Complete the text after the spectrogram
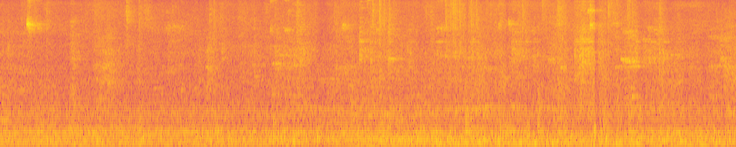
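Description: A subway train rumbles along the tracks with a steady low roar.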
